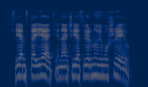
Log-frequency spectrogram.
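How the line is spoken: Barked threat. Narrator (Russian): рявкнул Архонт

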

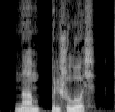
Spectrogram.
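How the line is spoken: Surprisingly deep voice, small man. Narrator (Russian): сказал маленький человечек удивительно низким голосом

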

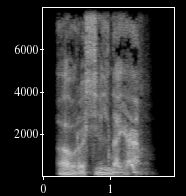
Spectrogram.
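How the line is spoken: Old man's husky bass. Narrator (Russian): вдруг произнес старик чуть хрипловатым басом

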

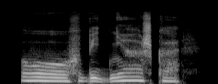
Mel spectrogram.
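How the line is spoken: Pitying moan. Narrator (Russian): жалостливо простонала Анна

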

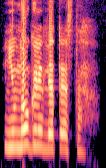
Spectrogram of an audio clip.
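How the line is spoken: Hoarse voice. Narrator (Russian): хрипло произнесла

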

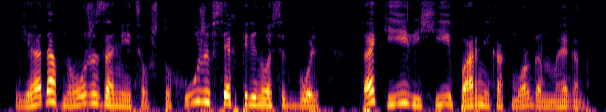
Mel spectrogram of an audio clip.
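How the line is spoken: Plain. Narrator (Russian): сказал он

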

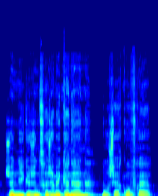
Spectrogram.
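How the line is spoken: Sad reply, heavy sigh. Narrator (French): répondit La Fontaine avec un gros soupir et les yeux tout bouffis de tristesse

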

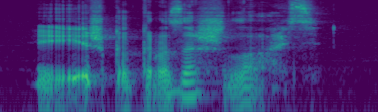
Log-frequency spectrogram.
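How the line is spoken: Reproachful grumble. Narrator (Russian): укоризненно проворчала рябинка

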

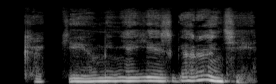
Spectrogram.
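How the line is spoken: Quiet, barely audible question. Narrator (Russian): спросил тихонько, едва слышно Нуцкий

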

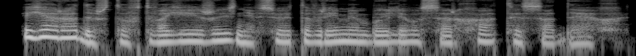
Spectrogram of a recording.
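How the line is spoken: Quiet, priestess. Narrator (Russian): тихо сказала жрица

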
